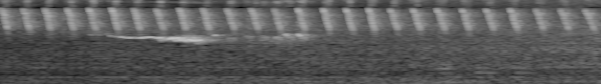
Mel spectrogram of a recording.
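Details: Hill prinia, tame, singing vigorously: an unbroken string of quick, high, evenly spaced descending notes with one brief slurred whistle, over steady background noise.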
